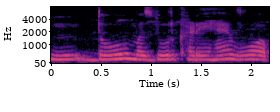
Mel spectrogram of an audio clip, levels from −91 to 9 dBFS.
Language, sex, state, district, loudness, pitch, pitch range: Hindi, female, Jharkhand, Sahebganj, -35 LUFS, 215 Hz, 210-225 Hz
